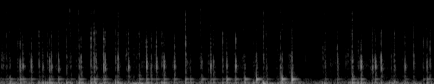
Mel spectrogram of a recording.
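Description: Fast typing with the fingertips of both hands on a compact black plastic mechanical keyboard with silent switches and black and pink plastic keycaps. It makes a quick, steady clatter of soft, muffled key thuds that are heavy in the low end and short, with almost no ring.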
